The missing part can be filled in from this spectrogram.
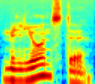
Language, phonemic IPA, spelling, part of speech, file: German, /mɪˈli̯oːnstə/, millionste, adjective, De-millionste.ogg
- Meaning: millionth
